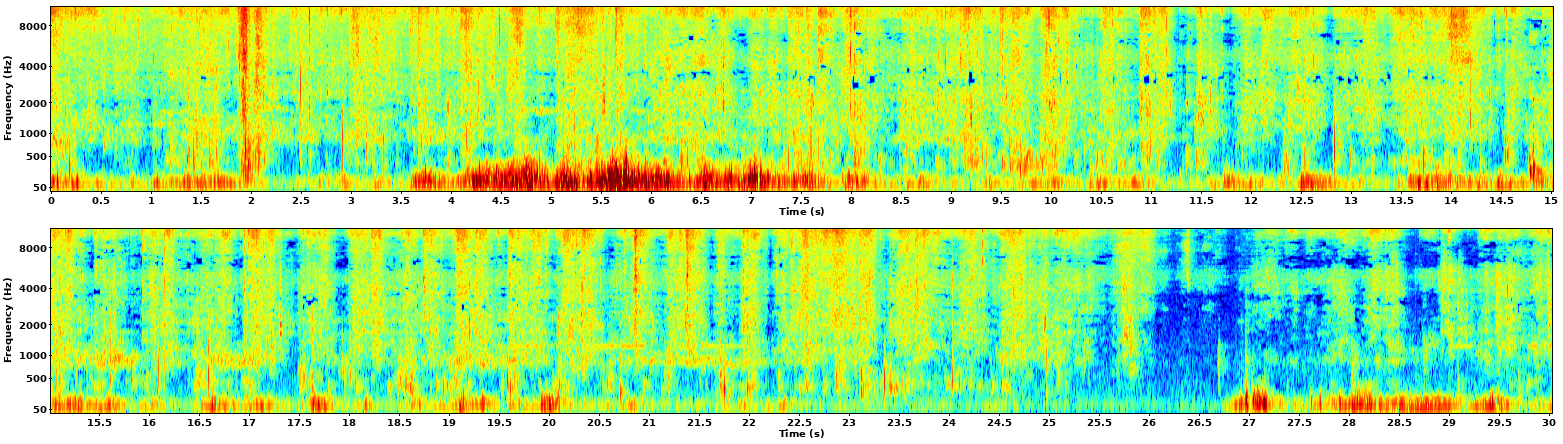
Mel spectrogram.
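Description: Footsteps crunching and rustling through dry leaves and dead grass, with irregular crackles from the walking.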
